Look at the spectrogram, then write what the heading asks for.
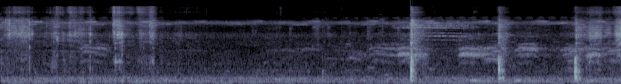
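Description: A bird calling faintly a few times in the second half, mixed with a few light clicks, over a quiet outdoor background.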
